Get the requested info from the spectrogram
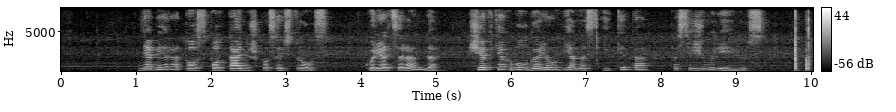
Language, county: Lithuanian, Vilnius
